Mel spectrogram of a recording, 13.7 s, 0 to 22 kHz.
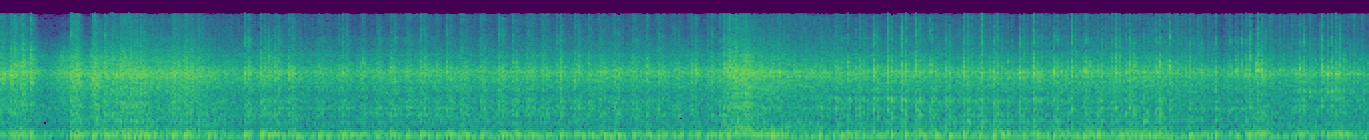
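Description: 1941 Harley-Davidson Knucklehead V-twin engine running just after its first start in years of storage, idling with a brief blip of the throttle about seven seconds in.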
